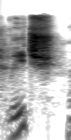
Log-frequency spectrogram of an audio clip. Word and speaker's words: Lich: How do you pronounce her last name? L-I-C-H. – Leach. – Okay. – Tamara Leach.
